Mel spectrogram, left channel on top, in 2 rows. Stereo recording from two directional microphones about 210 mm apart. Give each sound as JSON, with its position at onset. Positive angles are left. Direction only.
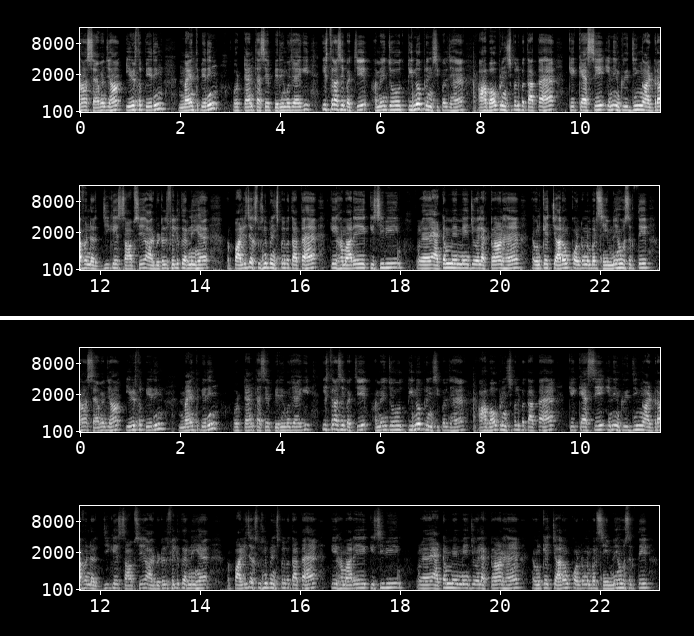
{"t": 0.0, "sound": "speech", "side_deg": 45}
